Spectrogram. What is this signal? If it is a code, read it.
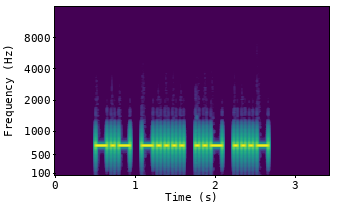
Morse code, heard as a keyed tone, about 32 wpm, 700 Hz. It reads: K6UV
